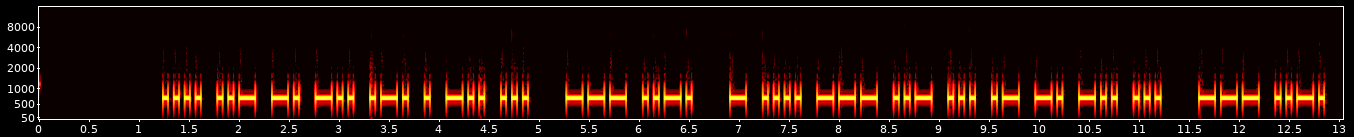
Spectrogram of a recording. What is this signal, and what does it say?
Morse code, heard as a keyed tone, about 22 wpm, 700 Hz. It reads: HUNDREDS OF THOUSANDS OF
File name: practice / 22wpm / Sentences with 4-Word Phrases - 22wpm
